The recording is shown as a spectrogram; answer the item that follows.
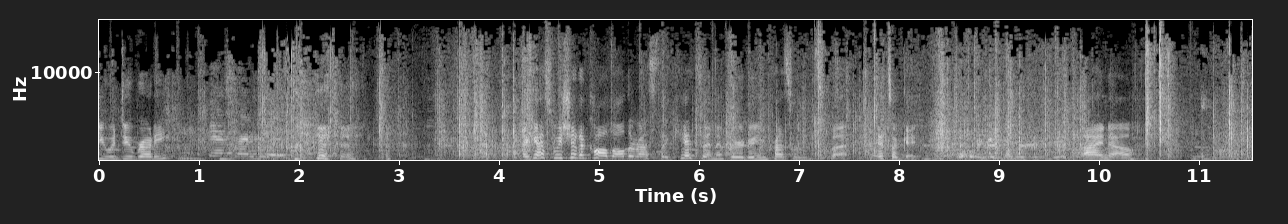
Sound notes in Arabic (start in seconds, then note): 2.1 ضحكات خافتة من الكريستال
